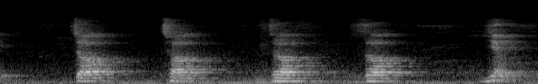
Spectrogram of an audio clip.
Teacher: બીજો છે તાલવ્ય તાલવ્ય એટલે કે આપણું તાળવું જીભનું ટોચવું છે જીભનું ટેરવું છે એ તમારા મોહના ઉપરના ભાગમાં તાળવે ટકરાશે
